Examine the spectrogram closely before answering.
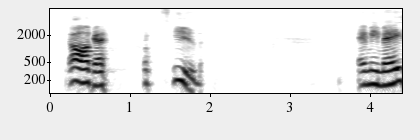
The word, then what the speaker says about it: Skewb: got tonette right awesome this cube is pronounced like the cartoon dog oh okay skewb amy may says hello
